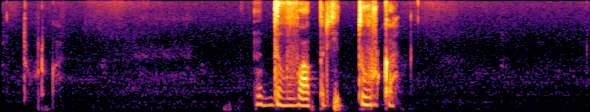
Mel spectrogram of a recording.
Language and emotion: Russian, angry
